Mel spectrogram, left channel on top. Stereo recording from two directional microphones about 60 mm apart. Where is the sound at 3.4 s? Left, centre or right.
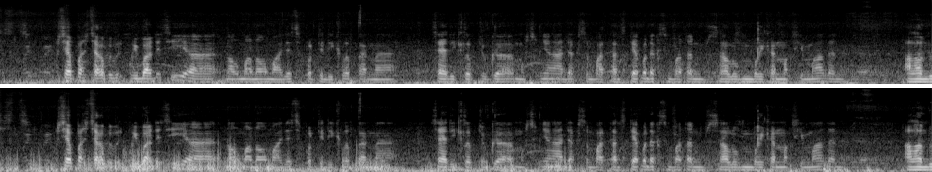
Centre.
